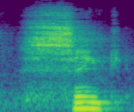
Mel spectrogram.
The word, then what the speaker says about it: Cync: is going to be called the sync app and it's spelled c y n c and there it is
